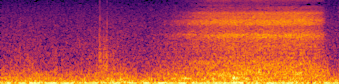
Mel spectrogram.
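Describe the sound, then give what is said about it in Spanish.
A deep breathing exercise: one long, soft, airy breath is drawn out through the second half, hushed and very faint, with no voice over it. “Inhalamos, exhalamos, soltamos todas las toxinas, todo el dióxido de carbono.”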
